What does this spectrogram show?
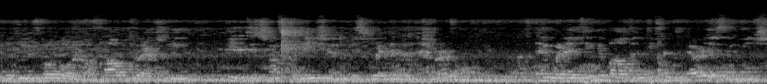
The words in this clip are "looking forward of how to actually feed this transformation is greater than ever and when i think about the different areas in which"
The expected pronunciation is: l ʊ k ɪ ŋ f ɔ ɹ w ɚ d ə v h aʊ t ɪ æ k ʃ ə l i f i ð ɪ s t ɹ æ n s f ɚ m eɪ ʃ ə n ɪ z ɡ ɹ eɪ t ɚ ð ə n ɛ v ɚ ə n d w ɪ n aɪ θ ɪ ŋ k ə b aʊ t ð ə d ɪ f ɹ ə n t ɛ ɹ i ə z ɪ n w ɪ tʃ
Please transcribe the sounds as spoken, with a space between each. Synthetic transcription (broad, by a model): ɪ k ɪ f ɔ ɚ ə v h aʊ t ɪ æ k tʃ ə l i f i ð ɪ t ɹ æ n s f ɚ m eɪ ʃ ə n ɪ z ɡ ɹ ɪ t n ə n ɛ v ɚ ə n w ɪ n aɪ θ ɪ ŋ k ə b aʊ t ð ə d ɪ f ɹ ə n t ɛ ɹ i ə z ɪ n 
